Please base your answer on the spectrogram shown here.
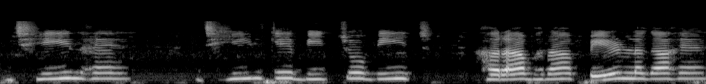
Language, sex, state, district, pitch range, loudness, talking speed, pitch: Hindi, female, Rajasthan, Nagaur, 240-270 Hz, -18 LUFS, 95 wpm, 260 Hz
